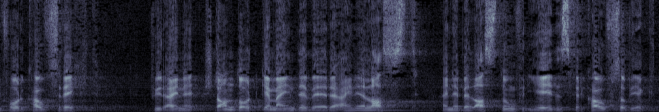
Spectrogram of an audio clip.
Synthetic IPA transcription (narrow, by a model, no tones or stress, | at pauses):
nfoːɐkʰaʊfsʁɛçt | fyːɾʔaɪnəʃtɑndɔɐtɡ̥əmaɪndəvɛːʁəaɪnəlɑst | ʔaɪnəbelɑstʊŋfyːɐjeːdəsfɛɐkʰaʊfsɔbjɛkt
